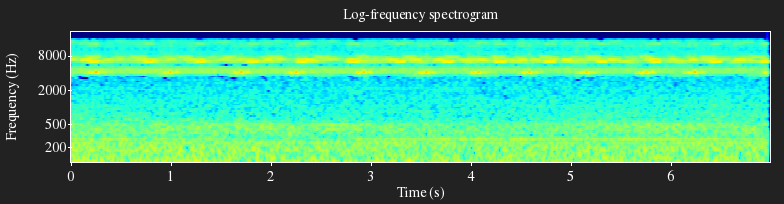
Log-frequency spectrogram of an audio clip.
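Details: Warm, humid summer night in the American Midwest with a crickets' chorus: steady, piercing high trills and rhythmic chirp pulses near two per second, plus a faint low hum.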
